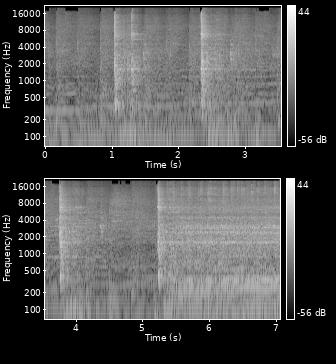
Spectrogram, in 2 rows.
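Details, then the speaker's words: 1982 Yamaha Tri-Moto 175 that had sat a long time and would not start, after carburetor cleaning, clear fuel lines and fresh gas: a few sharp starter pulls, then it catches and settles into a steady, even run; normal running. "Well, it's running good now, so that's how you guys can diagnose a no start."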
